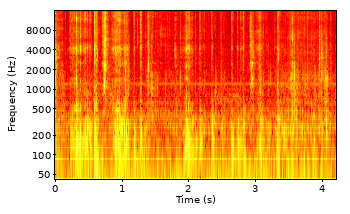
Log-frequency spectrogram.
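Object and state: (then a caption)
Dry soap bar being cut. A utility knife blade cuts flakes from a solid pink speckled dry soap bar held in the hand, played at double speed. Quick, dry, crisp scraping and crackling strokes follow one another rapidly, bright and brief with almost no ring.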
